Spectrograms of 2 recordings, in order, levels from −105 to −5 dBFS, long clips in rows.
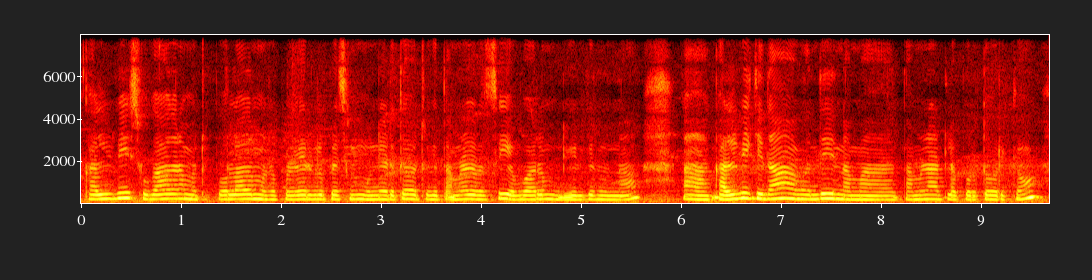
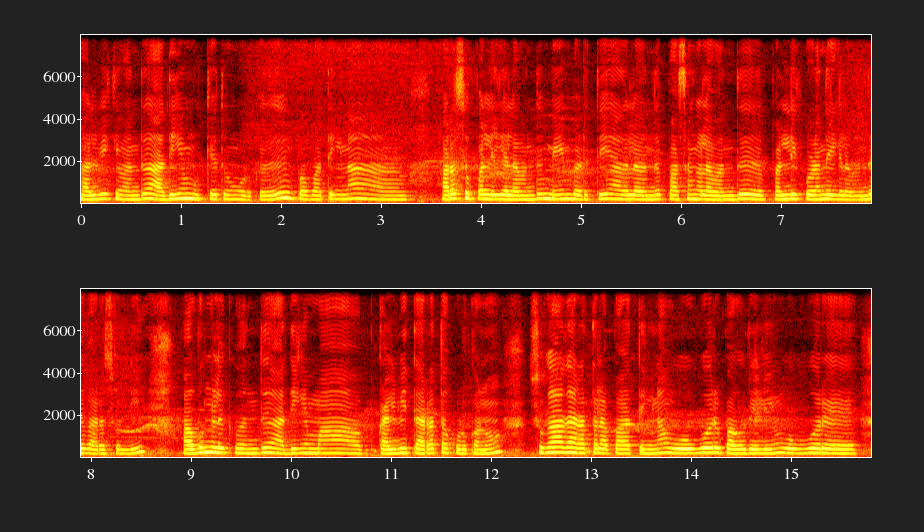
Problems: background sounds at intervals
